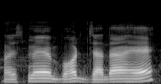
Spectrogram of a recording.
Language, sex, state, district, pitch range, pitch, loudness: Hindi, male, Tripura, Dhalai, 115-140 Hz, 130 Hz, -15 LUFS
